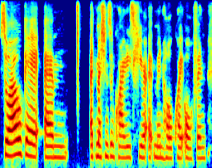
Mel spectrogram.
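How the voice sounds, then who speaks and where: A woman speaks with a Scottish accent. Her intonation is monotone and flat. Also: dry, close sound with no echo. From Scotland. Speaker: teacher. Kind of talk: panel discussion. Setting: video call.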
